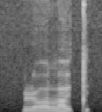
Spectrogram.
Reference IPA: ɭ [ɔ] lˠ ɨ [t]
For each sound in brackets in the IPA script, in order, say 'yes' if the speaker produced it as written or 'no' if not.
yes, yes

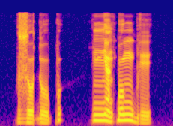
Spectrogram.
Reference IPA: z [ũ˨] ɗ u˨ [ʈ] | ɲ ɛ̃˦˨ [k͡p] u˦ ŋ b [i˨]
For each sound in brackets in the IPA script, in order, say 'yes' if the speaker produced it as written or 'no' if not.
no, no, yes, yes

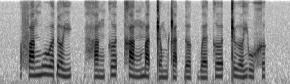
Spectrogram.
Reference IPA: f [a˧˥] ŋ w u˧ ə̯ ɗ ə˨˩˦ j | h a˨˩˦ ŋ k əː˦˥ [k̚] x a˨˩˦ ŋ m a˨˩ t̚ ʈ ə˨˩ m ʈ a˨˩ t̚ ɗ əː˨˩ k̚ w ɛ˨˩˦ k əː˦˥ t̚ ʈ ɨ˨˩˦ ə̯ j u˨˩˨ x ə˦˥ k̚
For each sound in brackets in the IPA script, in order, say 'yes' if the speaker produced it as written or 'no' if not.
yes, no

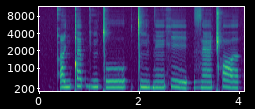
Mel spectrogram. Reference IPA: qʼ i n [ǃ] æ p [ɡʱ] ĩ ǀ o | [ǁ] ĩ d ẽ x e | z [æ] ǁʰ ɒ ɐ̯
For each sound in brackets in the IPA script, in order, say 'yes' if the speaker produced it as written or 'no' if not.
yes, yes, no, no

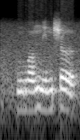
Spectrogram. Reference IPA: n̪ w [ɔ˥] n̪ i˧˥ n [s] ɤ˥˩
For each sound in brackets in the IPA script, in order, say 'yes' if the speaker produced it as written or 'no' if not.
no, no

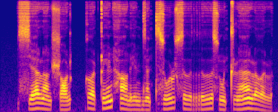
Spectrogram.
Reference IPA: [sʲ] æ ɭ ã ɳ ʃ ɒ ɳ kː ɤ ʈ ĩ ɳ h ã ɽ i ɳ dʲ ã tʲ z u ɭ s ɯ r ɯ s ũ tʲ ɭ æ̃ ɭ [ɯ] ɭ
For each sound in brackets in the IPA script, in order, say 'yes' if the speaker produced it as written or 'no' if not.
yes, no

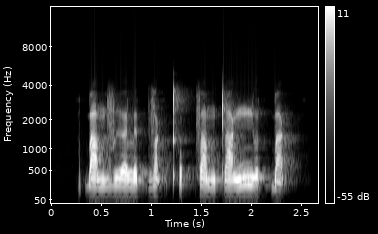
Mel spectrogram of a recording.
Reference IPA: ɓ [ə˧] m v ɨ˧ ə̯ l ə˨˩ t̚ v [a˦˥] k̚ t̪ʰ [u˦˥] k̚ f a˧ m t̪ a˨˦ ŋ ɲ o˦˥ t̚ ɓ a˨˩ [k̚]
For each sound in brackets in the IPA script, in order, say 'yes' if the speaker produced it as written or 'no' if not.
no, yes, no, yes

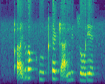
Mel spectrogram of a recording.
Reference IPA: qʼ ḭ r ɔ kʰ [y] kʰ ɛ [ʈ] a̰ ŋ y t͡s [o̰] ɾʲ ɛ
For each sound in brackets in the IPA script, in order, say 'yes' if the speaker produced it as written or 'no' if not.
no, yes, no

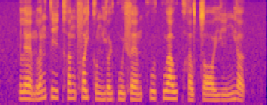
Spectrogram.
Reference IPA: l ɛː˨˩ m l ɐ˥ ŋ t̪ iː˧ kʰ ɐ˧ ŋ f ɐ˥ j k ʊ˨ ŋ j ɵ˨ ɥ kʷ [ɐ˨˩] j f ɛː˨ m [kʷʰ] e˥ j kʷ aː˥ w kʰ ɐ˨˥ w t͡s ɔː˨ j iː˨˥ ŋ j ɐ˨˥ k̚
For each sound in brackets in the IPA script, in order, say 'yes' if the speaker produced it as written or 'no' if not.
no, yes

